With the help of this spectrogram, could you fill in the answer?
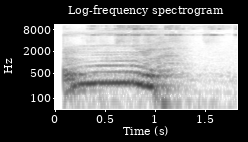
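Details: Luoluo, a pet Alaskan Malamute that looks after a small child at home, gives one short, steady low moaning howl of about a second that fades out.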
